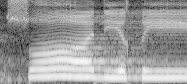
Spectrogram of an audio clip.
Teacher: Mad tabi'inya ya sukun sebelumnya kasrah, huruf yang disukunkannya nun. Maka qafnya panjang, boleh 2, boleh 4 atau 6 harokat asal konsisten dalam sekali baca. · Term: mad arid li sukun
